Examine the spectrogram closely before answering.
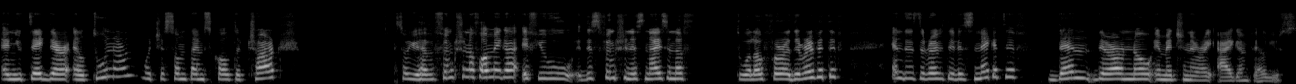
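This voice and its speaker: A woman with a high pitch talks at a very fast pace on a very clean recording with a silent background. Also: dry, close sound with no echo. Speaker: mathematics researcher. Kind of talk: conference talk. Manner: hesitant, many fillers.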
